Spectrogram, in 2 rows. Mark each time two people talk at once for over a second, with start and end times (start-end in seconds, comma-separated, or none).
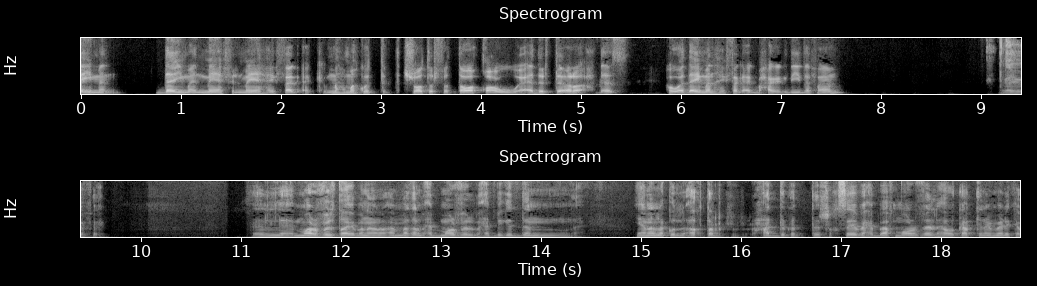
none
